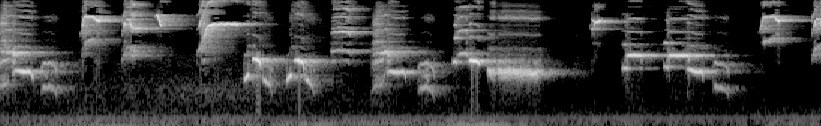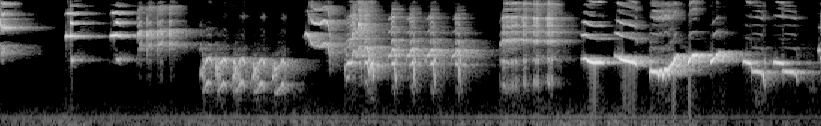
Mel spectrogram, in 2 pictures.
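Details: Orange-headed thrush, a champion songster, runs through a busy medley of chirps, whistles and a low buzzy rattle midway, phrases following each other about four per second.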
